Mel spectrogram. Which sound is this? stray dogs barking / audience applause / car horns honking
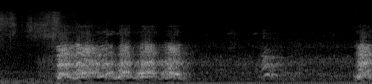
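stray dogs barking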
